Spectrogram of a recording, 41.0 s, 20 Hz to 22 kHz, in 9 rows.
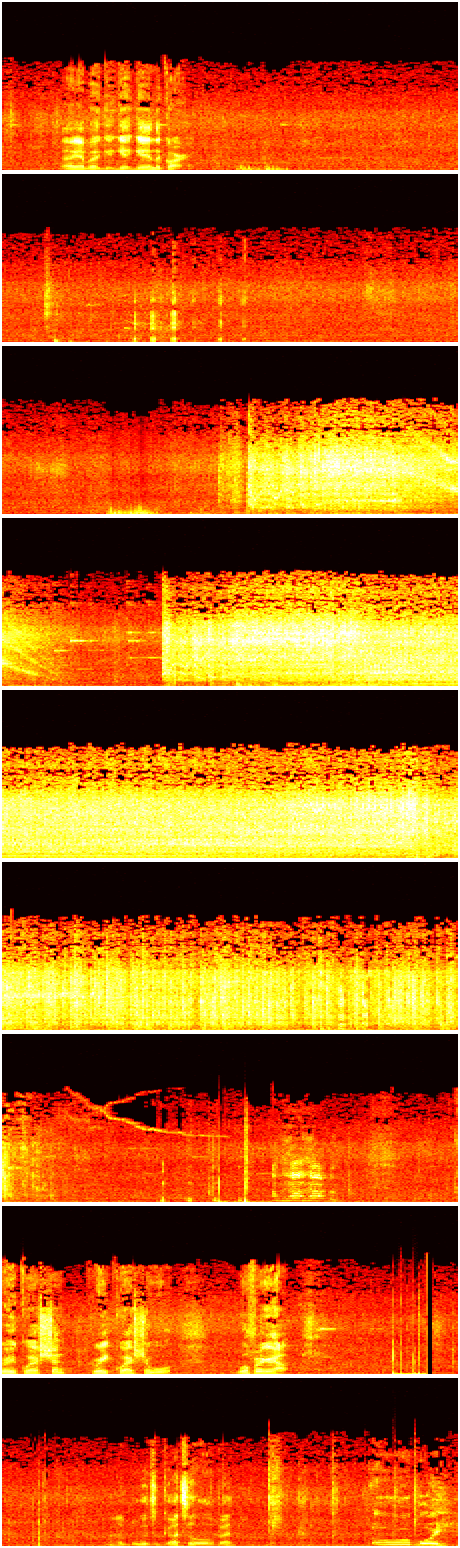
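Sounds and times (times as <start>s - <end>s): engine revving hard: 11.4s - 14.2s, 15.3s - 27.6s
metallic clatter and banging: 22.4s - 28.0s.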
